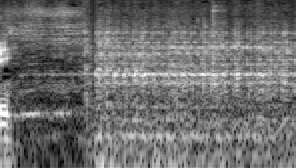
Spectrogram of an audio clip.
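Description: Outboard motor starting up: it catches under a second in and settles into a steady idle. It started without any throttle.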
